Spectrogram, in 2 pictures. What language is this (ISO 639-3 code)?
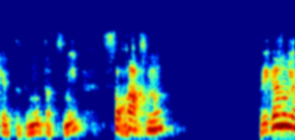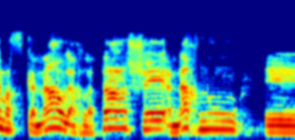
heb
